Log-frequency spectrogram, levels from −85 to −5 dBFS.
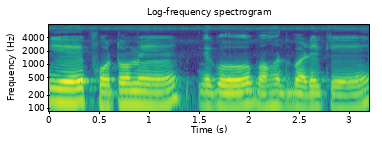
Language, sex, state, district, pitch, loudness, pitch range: Chhattisgarhi, male, Chhattisgarh, Raigarh, 115 Hz, -14 LUFS, 110-125 Hz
